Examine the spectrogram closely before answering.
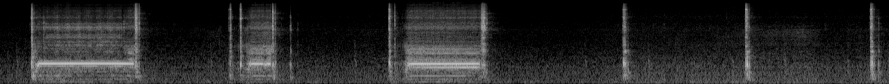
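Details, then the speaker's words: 115 V Kustodian Plus lane machine squeegee motor run from the test output menu for an up/down switch error: short uneven bursts of whine cutting out and restarting. The motor is starved of voltage; a failing PLC relay is suspected. "So the motor's trying to run, but we're not getting a good source of voltage to it."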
